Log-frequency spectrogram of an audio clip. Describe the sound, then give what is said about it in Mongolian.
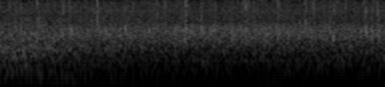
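Audience applause at a Christian gathering: dense, steady clapping from many hands that holds at an even, moderate level throughout, with no voices over it. “Өөрийнх нь төлөө алга ташаарай.”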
